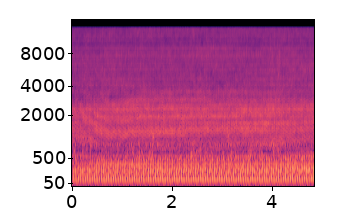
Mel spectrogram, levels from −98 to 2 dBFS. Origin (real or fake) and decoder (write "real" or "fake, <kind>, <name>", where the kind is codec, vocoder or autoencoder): fake, vocoder, Vocos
